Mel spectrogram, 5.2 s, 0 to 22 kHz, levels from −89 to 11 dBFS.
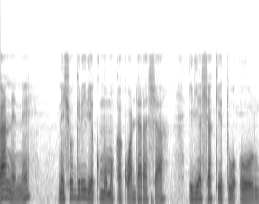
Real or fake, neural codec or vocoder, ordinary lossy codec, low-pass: real; none; none; 7.2 kHz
